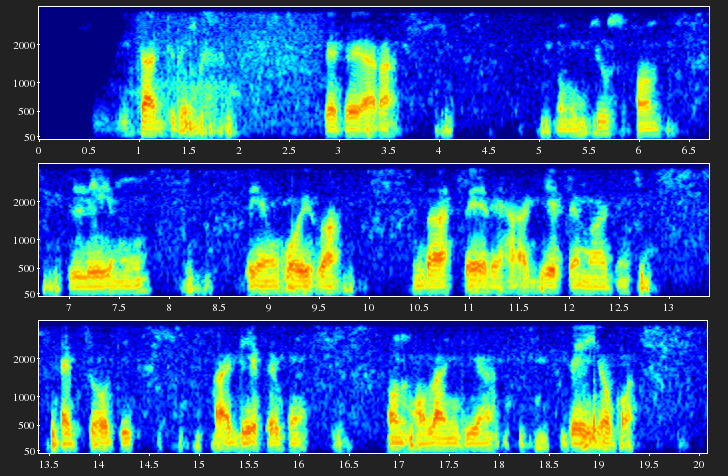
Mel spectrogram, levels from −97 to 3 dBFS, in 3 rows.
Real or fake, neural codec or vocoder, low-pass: fake; vocoder, 22.05 kHz, 80 mel bands, Vocos; 3.6 kHz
